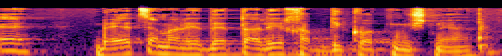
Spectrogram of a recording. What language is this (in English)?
Hebrew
